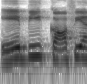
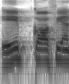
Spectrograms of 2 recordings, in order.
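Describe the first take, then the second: First: The name is spelled out as two letters. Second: The name is said as one short word. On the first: "ఏబీ coffee అని ఉంది" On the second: "మరి ఏబ్ coffee అనాలా"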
